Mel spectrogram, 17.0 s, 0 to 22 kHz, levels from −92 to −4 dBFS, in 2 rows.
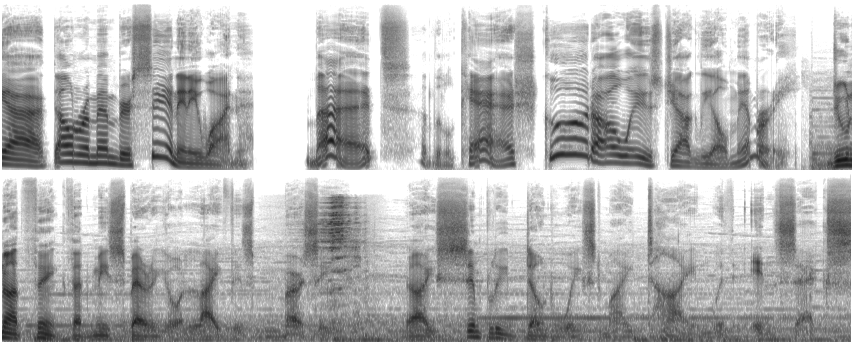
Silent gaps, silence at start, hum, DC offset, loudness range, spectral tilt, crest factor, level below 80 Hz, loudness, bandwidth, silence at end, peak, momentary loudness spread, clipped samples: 2.62-3.03 s; 0 s; none; under 0.1%; 5 LU; -3.5 dB/octave; 22 dB; -40 dBFS; -23 LUFS; over 20 kHz; 0 s; 0 dBFS; 14 LU; under 0.1%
